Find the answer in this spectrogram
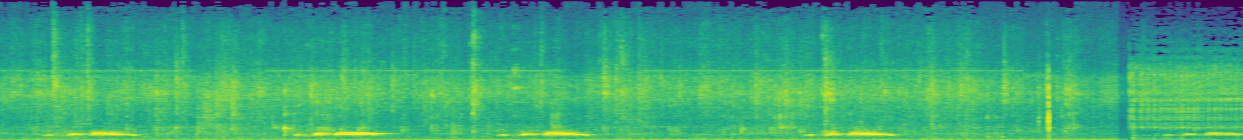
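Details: Free-range breeding spotted doves kept at a bird farm in Ba Vì, Hanoi, Vietnam; soft, low cooing phrases repeat roughly every two to three seconds over steady background hiss and scattered clicks.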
